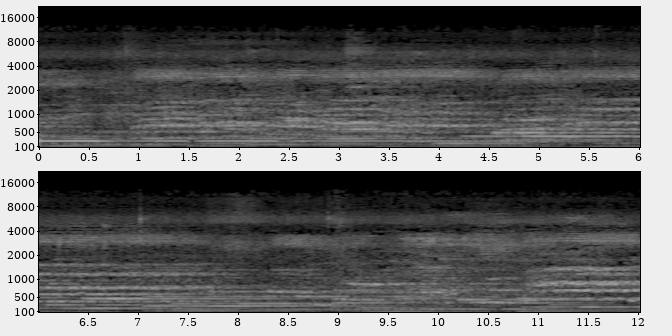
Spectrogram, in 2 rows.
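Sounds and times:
church choir singing a hymn: 0.0 - 12.0.

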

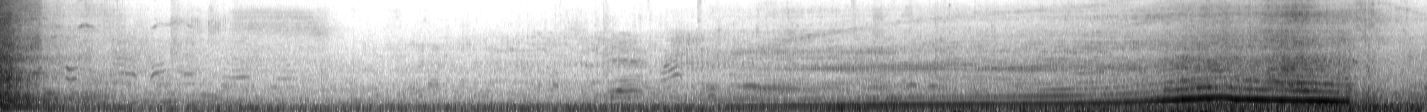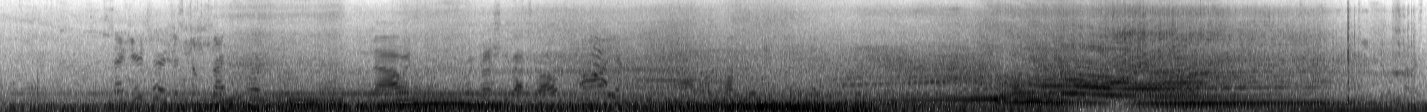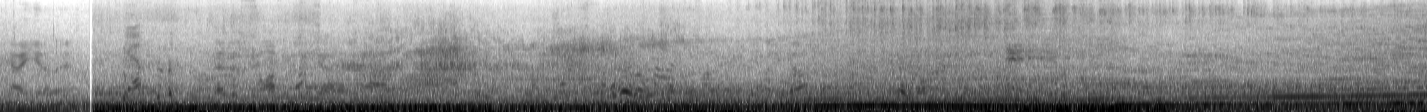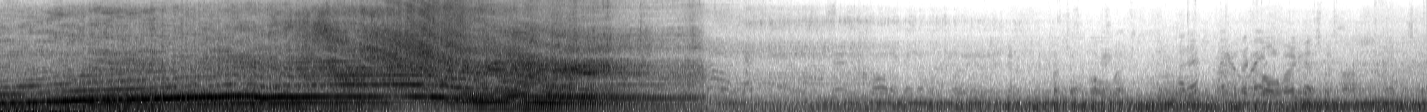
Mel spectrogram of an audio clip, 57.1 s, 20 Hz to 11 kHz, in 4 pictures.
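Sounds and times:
cars accelerating hard: 0.0 - 1.5, 6.5 - 57.0.

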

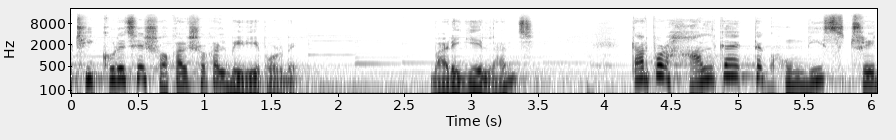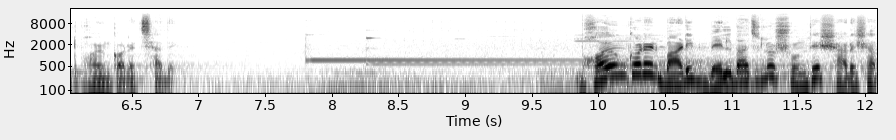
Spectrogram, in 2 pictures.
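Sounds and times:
two-tone doorbell chime: 7.8 - 10.8.

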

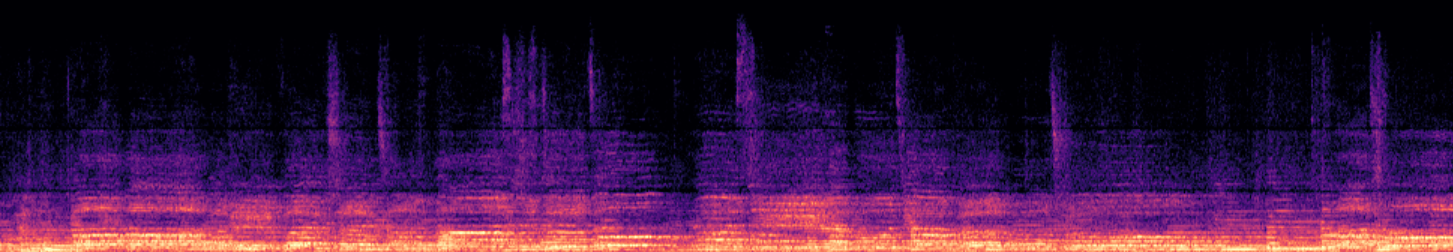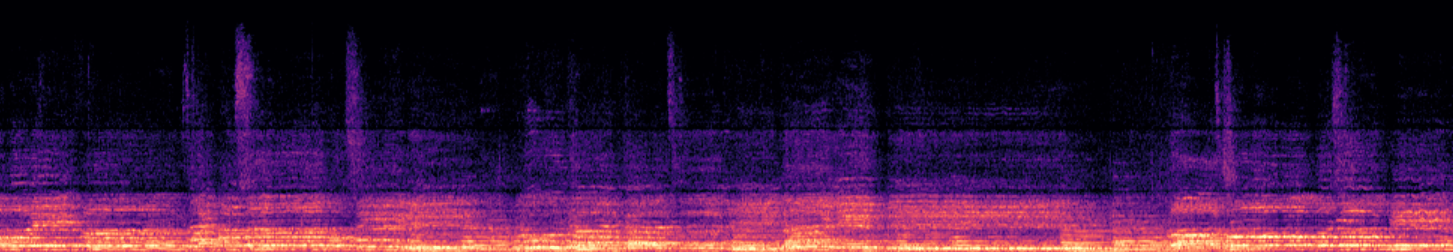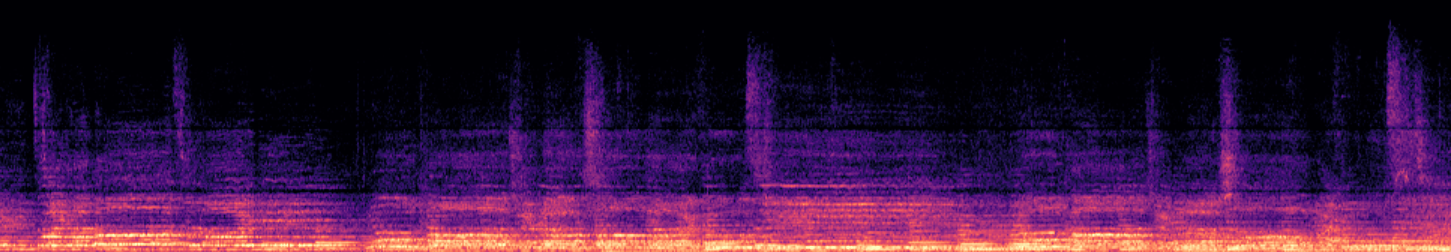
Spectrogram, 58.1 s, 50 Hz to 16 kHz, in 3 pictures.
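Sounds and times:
church choir singing a hymn: 0.0 - 58.0.

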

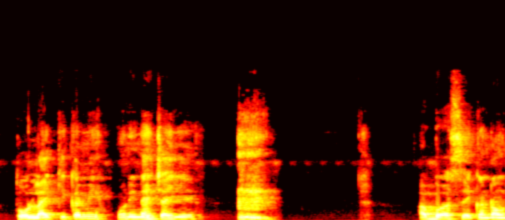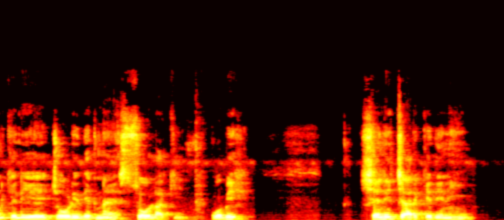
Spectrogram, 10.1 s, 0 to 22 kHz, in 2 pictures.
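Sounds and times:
man clearing his throat: 2.4 - 2.9
faint click: 8.4 - 8.7.

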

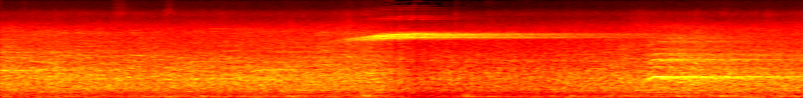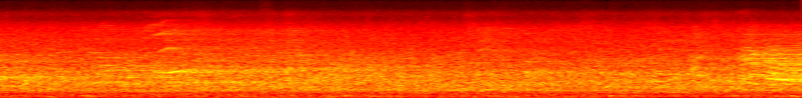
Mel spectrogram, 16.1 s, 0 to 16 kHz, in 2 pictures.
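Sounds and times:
murmur of pool hall: 0.0 - 16.0
referee's whistle blast: 3.4 - 6.4.

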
